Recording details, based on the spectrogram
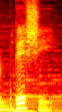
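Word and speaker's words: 菱: japanese automaker in japanese hishi or bishi as it is pronounced in this context means water chestnut which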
